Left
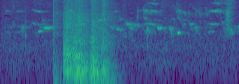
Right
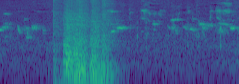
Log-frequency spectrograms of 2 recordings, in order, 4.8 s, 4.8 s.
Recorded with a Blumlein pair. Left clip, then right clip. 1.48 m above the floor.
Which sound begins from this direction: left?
Tape being pulled, at 1.1 s.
